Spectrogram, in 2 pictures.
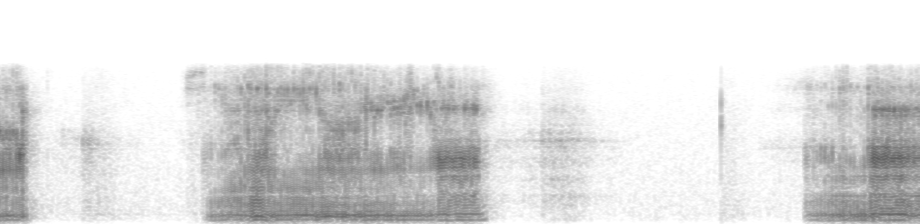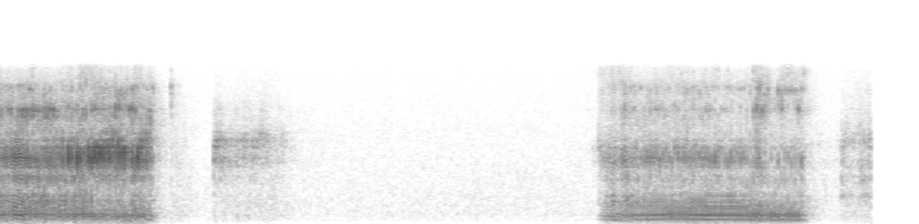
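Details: Saint Bernard dog snoring very loudly: rough snores lasting two to three seconds each, three long snores in about eighteen seconds, with quiet pauses between.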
